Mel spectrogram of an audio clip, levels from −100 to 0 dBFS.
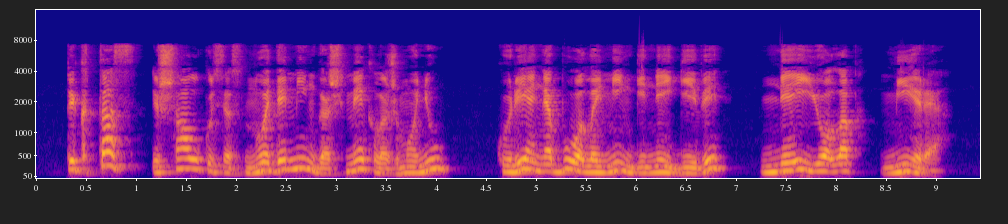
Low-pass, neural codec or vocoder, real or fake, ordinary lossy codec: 7.2 kHz; none; real; AAC, 48 kbps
